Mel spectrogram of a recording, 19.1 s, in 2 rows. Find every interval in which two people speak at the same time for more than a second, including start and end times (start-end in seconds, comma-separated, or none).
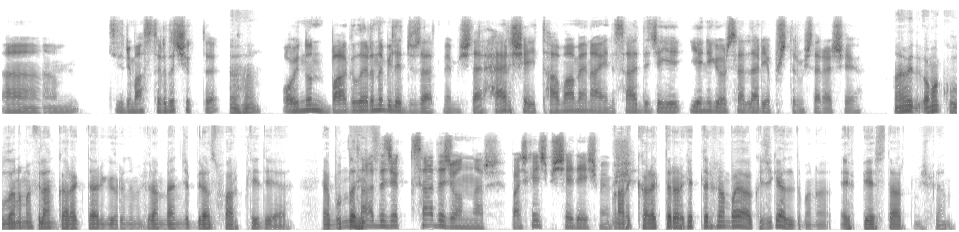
none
